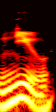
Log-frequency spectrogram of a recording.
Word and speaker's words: Nu: number one new what is V what's v v number V is it's not pronounced as V I believe so does it's that is pronounced as new actually new yeah new 13 oh so it's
